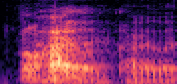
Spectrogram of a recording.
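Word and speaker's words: Jai Alai: well Works juicy bits then how do you pronounce that Cigar City IPA highight highight yeah highight uh Treehouse Julius is tied for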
